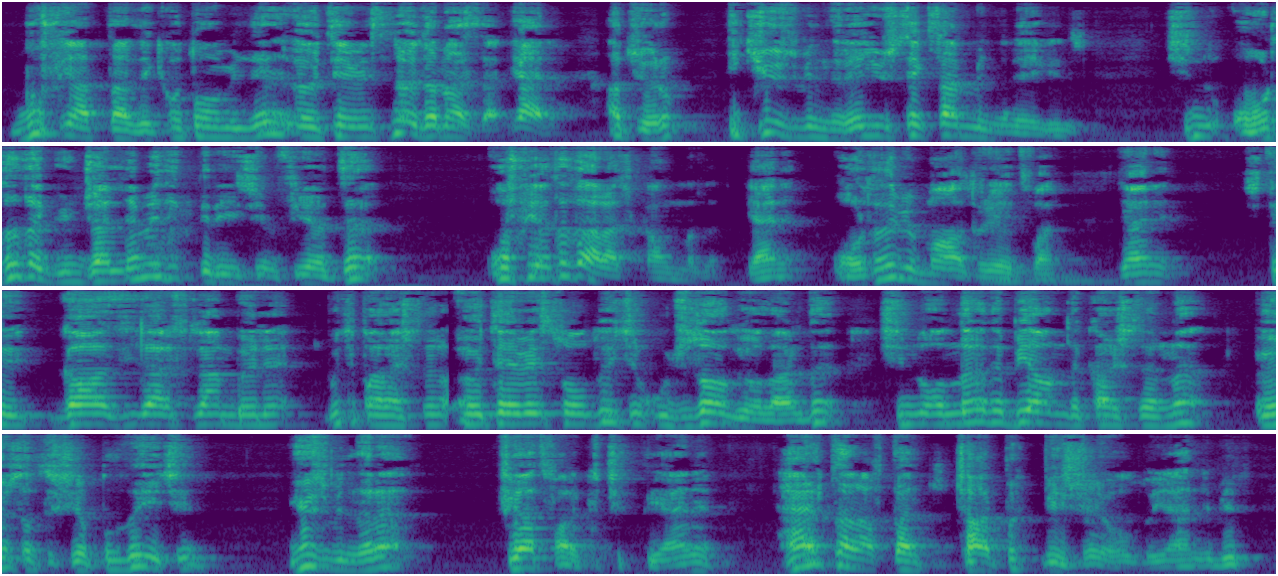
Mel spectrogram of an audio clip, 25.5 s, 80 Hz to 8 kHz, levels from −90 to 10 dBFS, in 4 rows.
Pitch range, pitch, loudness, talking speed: 155-180 Hz, 165 Hz, -22 LUFS, 160 wpm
